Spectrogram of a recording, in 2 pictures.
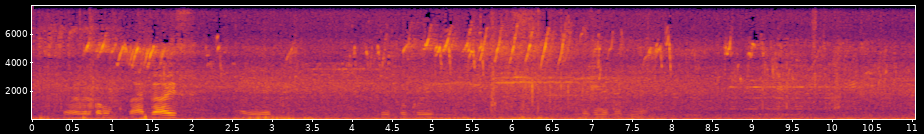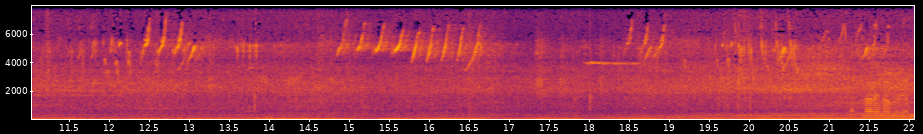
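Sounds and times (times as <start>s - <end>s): low outdoor rumble: 0.0s - 22.0s
small birds chirping: 0.0s - 22.0s.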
